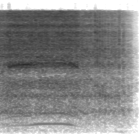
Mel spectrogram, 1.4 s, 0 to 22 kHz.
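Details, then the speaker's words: FLY Renault 5 Turbo slot car on its base, run from a power supply before grinding in the gears with toothpaste: high, gritty electric whir with a scratchy uneven edge; rough gear mesh. "I've connected up my cables from my power supply okay you can hear how rough that is"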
